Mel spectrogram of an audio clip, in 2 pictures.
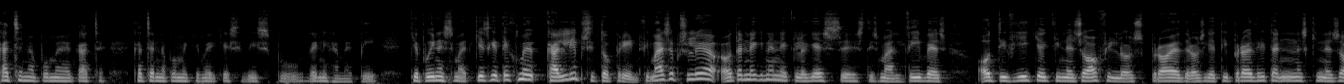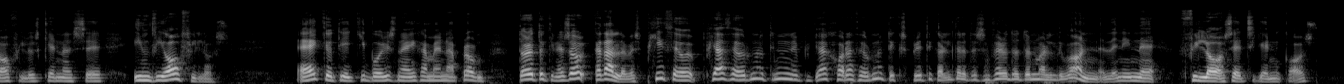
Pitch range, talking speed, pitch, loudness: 155-210 Hz, 175 wpm, 175 Hz, -28 LUFS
